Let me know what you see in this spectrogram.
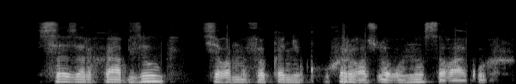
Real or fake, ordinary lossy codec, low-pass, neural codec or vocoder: real; Opus, 16 kbps; 7.2 kHz; none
